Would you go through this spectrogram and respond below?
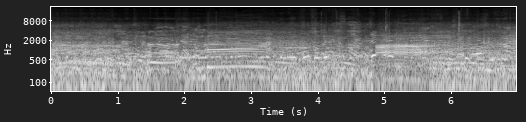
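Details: Sahiwal bull calves for sale at Raniganj market, Dinajpur, Bangladesh, 27 June 2024: two separate moos, a steady low one followed a couple of seconds later by a shorter, higher one, amid loud market chatter and bargaining voices.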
